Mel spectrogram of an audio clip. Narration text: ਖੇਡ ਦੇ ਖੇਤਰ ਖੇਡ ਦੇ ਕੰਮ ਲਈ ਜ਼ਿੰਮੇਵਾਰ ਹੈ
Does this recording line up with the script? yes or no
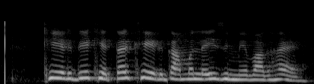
no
